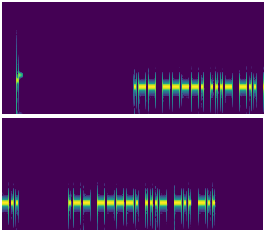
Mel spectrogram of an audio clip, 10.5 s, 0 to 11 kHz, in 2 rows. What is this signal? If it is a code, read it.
Morse code, heard as a keyed tone, about 25 wpm, 700 Hz. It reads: W9VDD W9VDD
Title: USA Call Signs - 5 Characters - Repeated 2x - 25wpm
